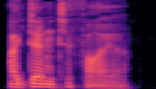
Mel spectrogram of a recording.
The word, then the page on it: identifier: British English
